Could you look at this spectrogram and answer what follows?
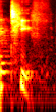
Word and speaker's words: teeth: I put my hair up and brush my teeth. Don't forget that final th. Your tongue needs to be between your teeth to say the word teeth.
